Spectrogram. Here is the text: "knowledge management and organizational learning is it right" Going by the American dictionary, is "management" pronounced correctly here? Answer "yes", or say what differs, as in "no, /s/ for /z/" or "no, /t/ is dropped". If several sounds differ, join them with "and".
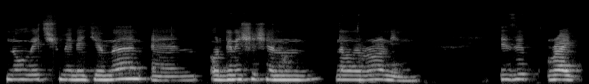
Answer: no, /t/ is dropped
